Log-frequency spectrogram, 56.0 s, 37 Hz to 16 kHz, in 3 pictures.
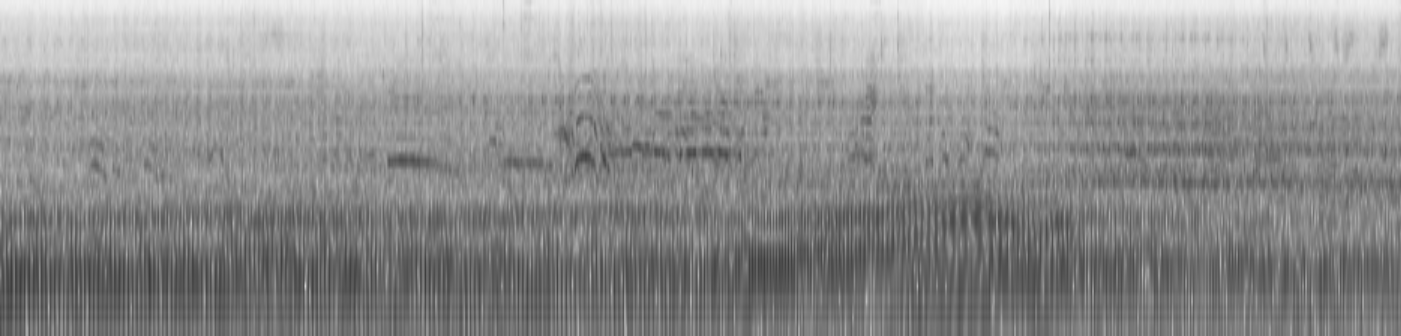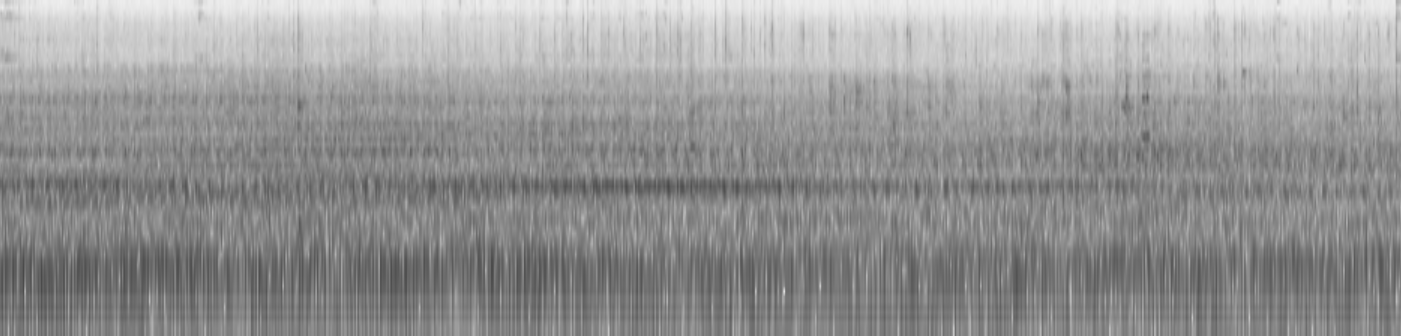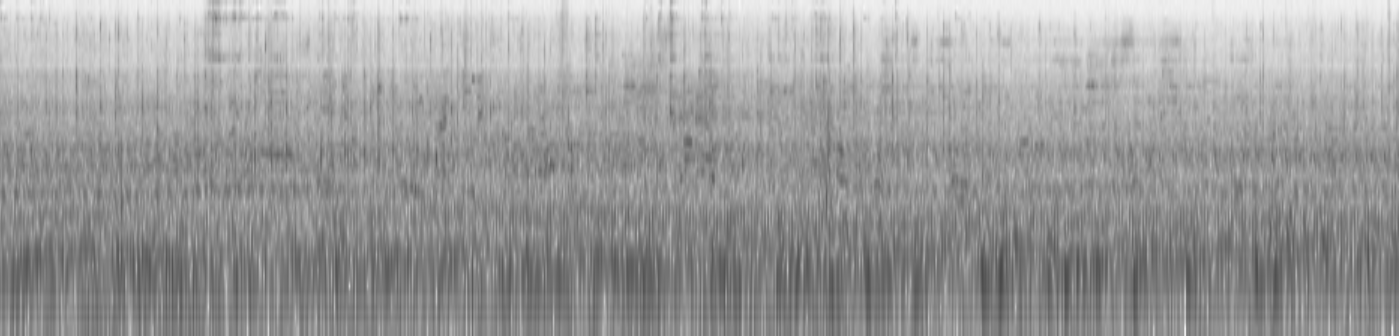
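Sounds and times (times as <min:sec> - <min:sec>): hooves clip-clopping on pavement: 0:00.0 - 0:56.0
people talking: 0:00.0 - 0:56.0
vehicle engine humming: 0:00.0 - 0:56.0.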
